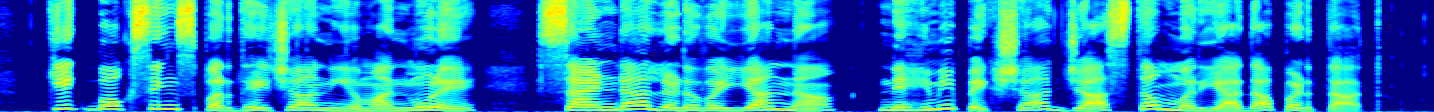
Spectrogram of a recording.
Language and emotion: Marathi, neutral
